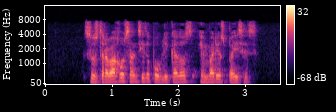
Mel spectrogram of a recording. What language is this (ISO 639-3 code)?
spa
